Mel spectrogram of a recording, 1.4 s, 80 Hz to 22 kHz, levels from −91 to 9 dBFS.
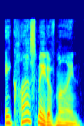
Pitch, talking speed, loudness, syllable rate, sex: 145 Hz, 170 wpm, -18 LUFS, 5.0 syllables/s, male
